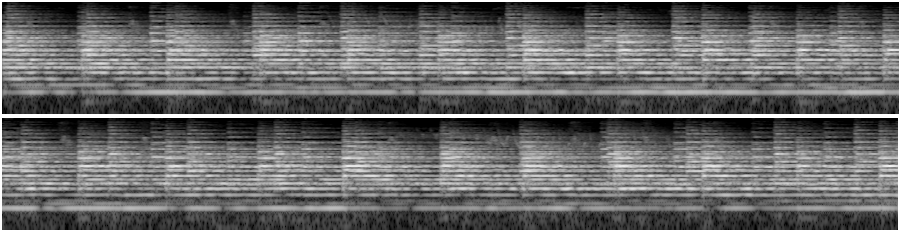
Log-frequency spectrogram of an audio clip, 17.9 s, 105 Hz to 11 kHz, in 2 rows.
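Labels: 0.0s Church bells ringing continuously with an echo. 17.9s

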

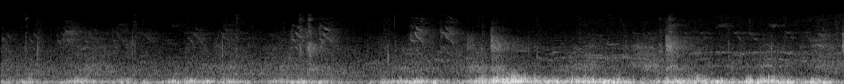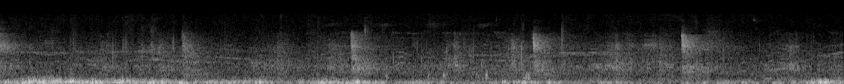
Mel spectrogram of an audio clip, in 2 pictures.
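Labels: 0.1s A bird is tweeting. 4.9s
0.1s The wind is blowing and moving an undefined plate. 16.9s
4.6s Repeated metallic knocking sounds in the distance. 16.9s
4.9s Many people are mumbling in the background. 16.9s
7.0s A bird is tweeting. 9.3s
12.4s A bird is tweeting. 14.8s

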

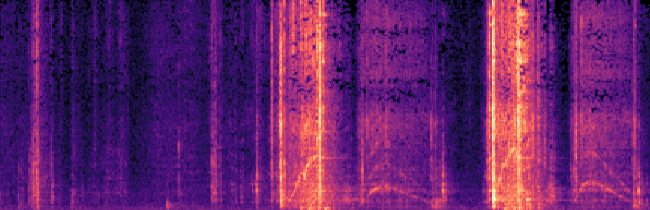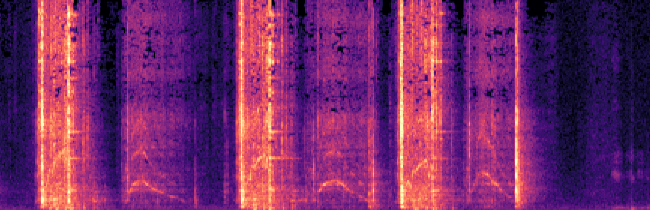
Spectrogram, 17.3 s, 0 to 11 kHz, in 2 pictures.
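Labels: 3.5s The mower recoil cord is being pulled outdoors. 16.1s

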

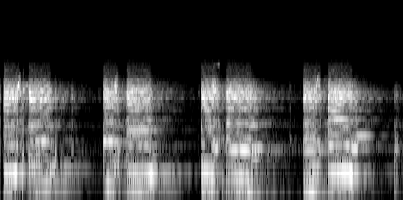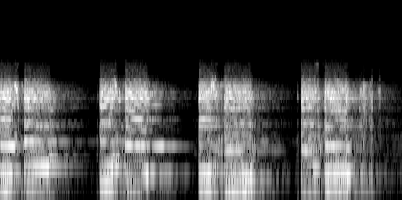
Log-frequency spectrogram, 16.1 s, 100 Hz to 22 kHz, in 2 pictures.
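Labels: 0.0s An electric guitar plays two clear alternating tones in a repeating regular pattern. 16.1s

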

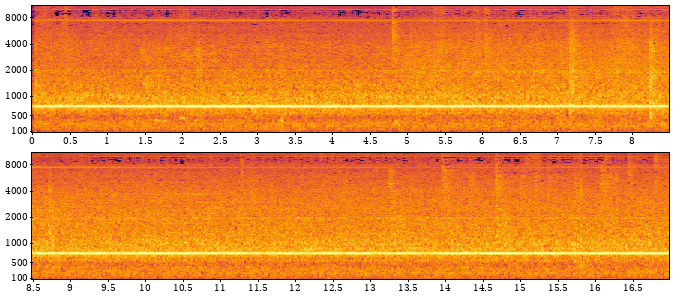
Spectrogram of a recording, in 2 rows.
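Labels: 0.0s The washing machine drum rotates repeatedly. 16.9s

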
